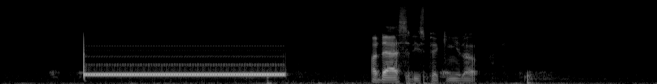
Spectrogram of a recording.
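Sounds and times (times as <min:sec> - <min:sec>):
telephone ringing tone: 0:00.8 - 0:02.9
speech: 0:03.7 - 0:05.4.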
